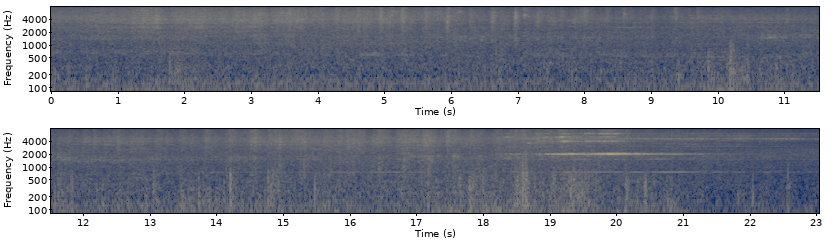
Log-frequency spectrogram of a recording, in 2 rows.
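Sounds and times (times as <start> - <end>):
freight train rumbling past: 0.0 - 23.0
steel wheel squeal: 16.5 - 23.0.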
